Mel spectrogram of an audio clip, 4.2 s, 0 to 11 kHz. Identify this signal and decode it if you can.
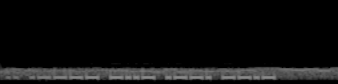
Morse code, heard as a keyed tone, about 23 wpm, 270 Hz. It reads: I1XPQ
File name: CW / cqww-cw-k5tr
